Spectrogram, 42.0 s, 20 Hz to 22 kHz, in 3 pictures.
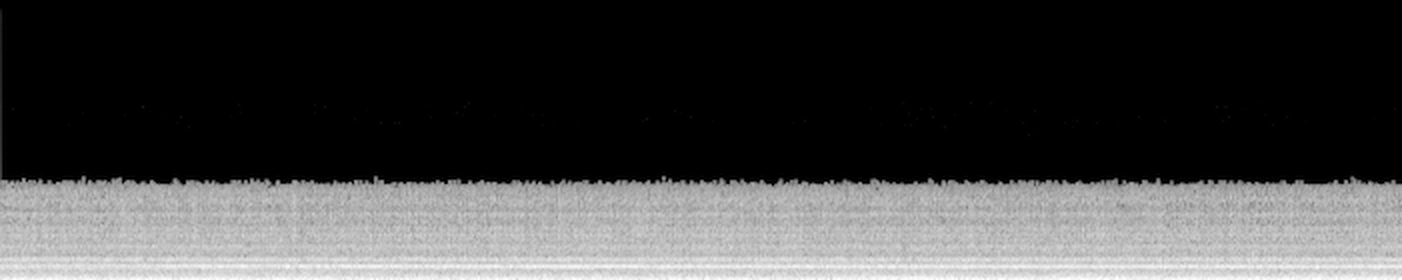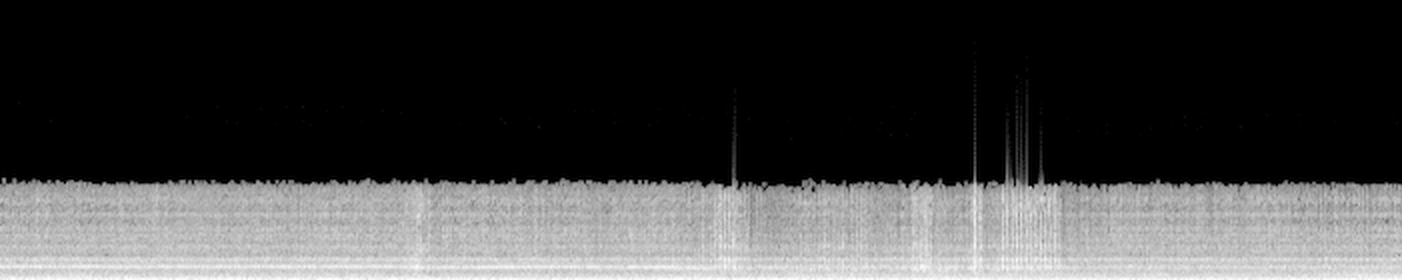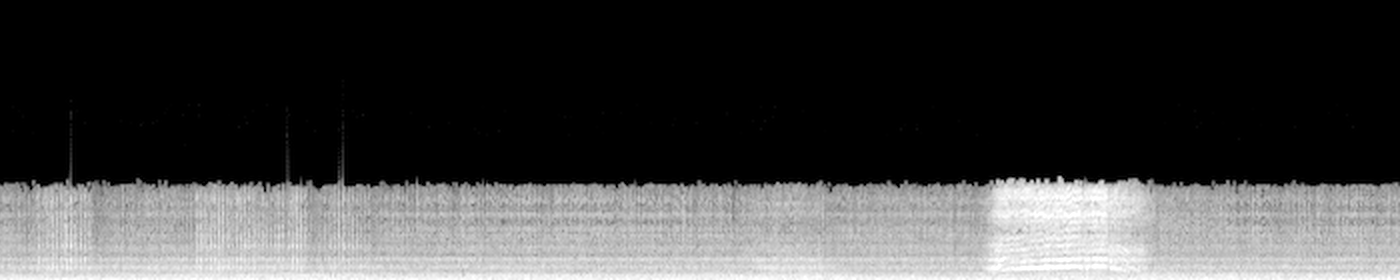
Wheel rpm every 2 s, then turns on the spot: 0, 0, 0, 0, 0, 0, 0, 0, 0, 0, 20, 20, 10, 0, 10, 20, 0, 10, 10, 80, 0.
20-26 28-32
